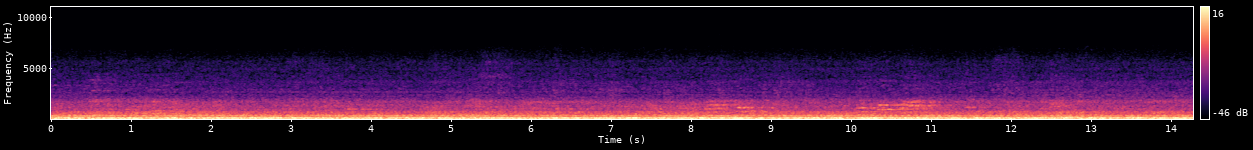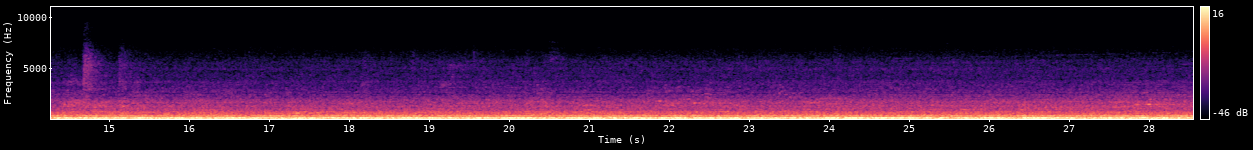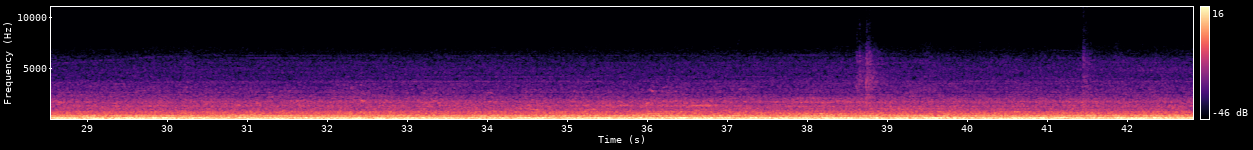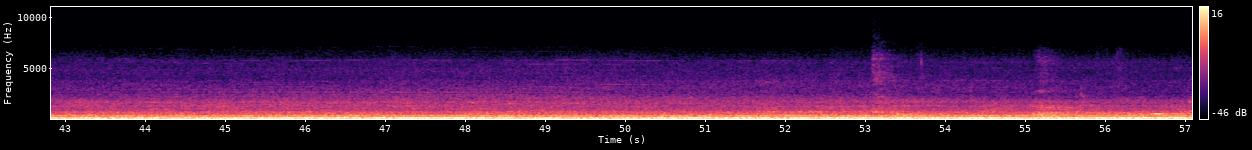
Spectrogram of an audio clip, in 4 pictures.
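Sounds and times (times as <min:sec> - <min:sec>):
aircraft engine rumble: 0:00.0 - 0:57.0.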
